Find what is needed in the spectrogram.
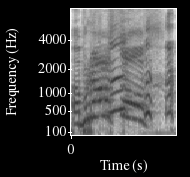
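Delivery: high, belted-out shout, all-caps loud.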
